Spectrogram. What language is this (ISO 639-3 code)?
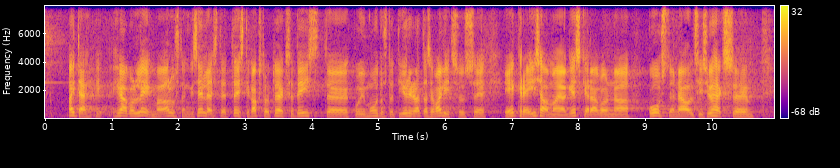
est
